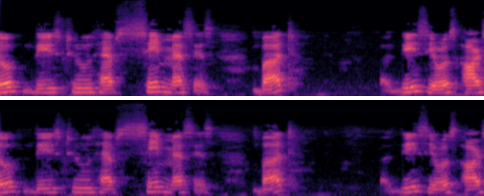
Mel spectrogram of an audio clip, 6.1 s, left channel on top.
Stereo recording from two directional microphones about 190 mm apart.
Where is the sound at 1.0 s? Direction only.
40° left (ahead or behind).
